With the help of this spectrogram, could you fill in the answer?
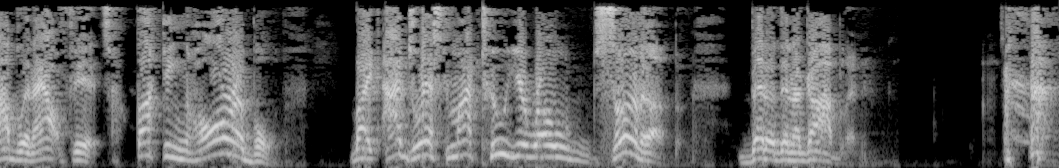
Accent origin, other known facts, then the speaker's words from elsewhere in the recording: Nashville, Tennessee, United States; I'm from Nashville, Tennessee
